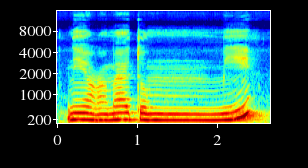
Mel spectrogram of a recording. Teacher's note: İdğam-ı mə'al-qunnə qaydasına görə tənvindəki nun hərfini burnumuzda tələffüz edərək 1 əlif miqdarı uzadırıq. Mim hərfini isə şəddə veririk.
